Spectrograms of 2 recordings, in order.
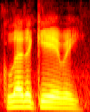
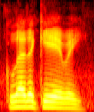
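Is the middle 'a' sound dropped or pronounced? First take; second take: pronounced; pronounced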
